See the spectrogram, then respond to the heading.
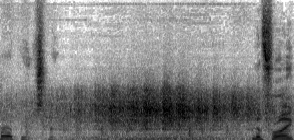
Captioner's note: train rattling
